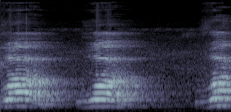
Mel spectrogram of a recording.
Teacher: ओठ जो होता है आगे आ रहा है, और हमारे दांतों से क्या हो रहा है, टच हो रहा है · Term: दंतोष्ठ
